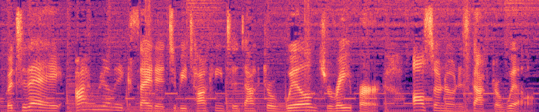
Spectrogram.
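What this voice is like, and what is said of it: Slightly hoarse voice. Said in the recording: “I'm getting over a little bit of laryngitis”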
